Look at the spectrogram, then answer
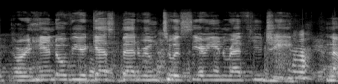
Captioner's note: laughter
